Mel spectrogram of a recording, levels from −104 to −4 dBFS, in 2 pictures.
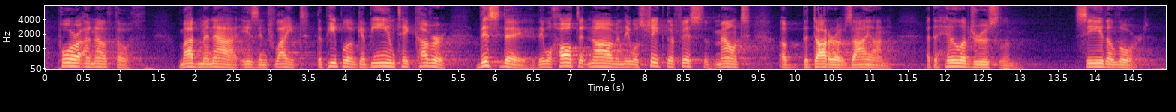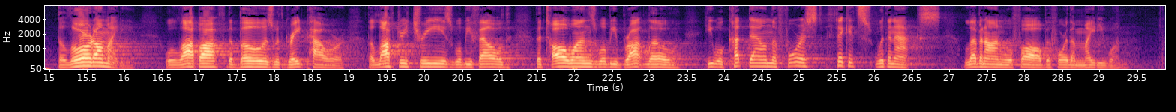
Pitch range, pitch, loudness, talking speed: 120-150 Hz, 135 Hz, -18 LUFS, 165 wpm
